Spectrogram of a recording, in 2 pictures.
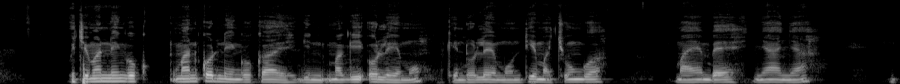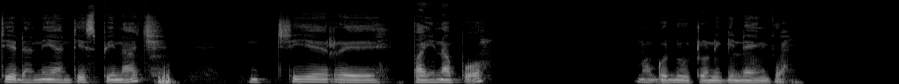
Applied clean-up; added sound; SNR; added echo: neural mask model Resemble Enhance denoiser.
